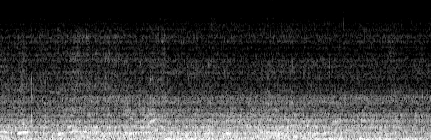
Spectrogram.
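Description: Churning water-park river water rushing and sloshing around a camera held at the surface, with a low rumble on the microphone and faint voices of other riders. A couple of dull knocks near the end.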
